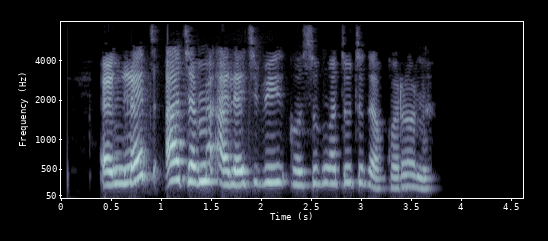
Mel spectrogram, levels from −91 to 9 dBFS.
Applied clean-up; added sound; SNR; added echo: none; none; none; none.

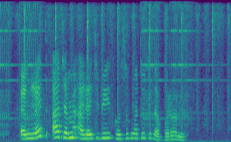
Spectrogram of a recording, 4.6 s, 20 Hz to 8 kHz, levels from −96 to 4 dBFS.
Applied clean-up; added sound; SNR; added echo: none; Rattle (instrument) + Telephone; 13 dB; none.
